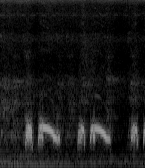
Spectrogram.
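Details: Decoy spotted dove cooing to lure wild doves: a short low hoot followed by a longer, drawn-out coo that falls at the end. The pair repeats about once a second and stands alone against a quiet background.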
